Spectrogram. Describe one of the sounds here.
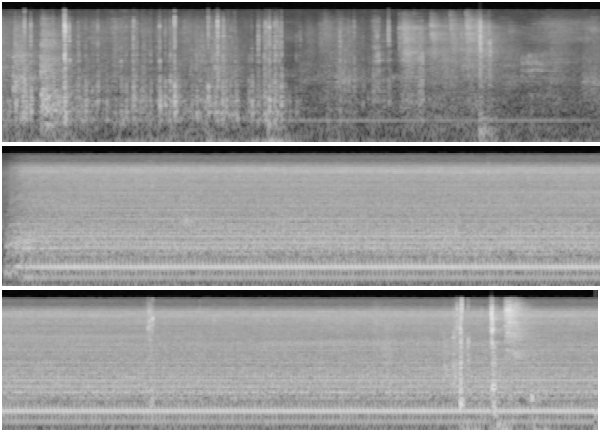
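Metal parts click and clatter as a battery terminal is handled.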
